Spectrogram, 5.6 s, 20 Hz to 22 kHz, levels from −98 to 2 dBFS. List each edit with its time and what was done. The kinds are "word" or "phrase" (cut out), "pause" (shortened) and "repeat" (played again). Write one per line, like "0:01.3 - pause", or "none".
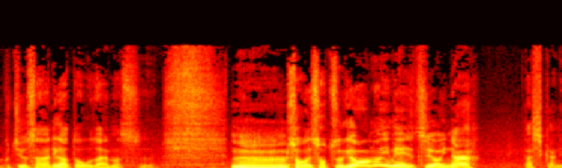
none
